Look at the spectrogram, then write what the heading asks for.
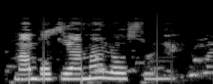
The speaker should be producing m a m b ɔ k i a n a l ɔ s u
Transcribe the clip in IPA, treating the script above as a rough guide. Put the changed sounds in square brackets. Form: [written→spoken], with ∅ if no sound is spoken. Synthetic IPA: m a m b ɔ k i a [n→m] a l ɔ s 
